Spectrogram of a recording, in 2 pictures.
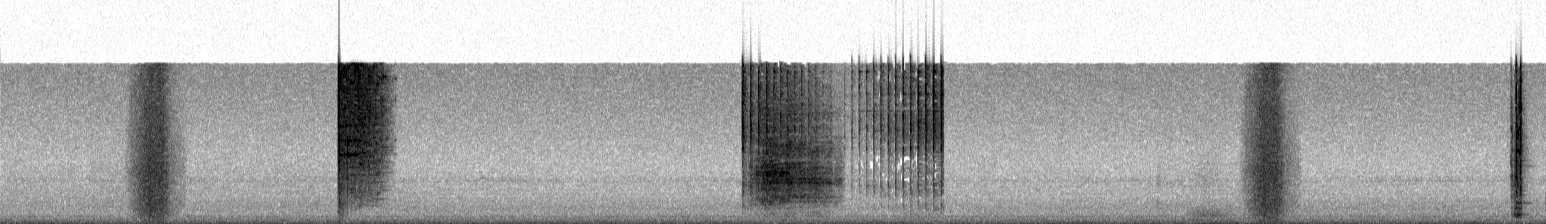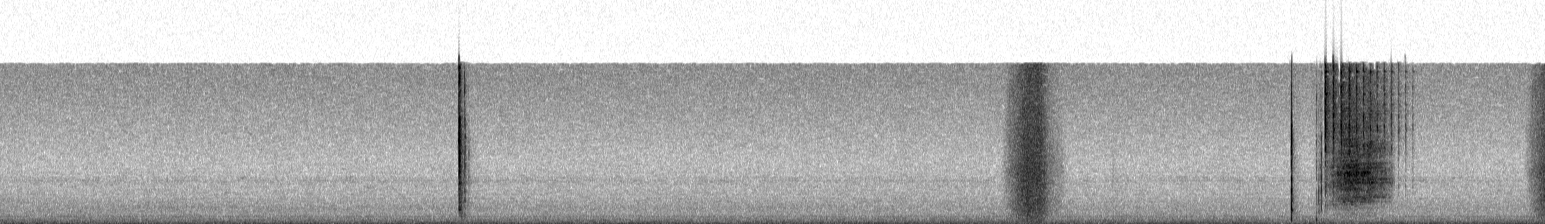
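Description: Short electronic clicks and swishes from a game sound now and then.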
